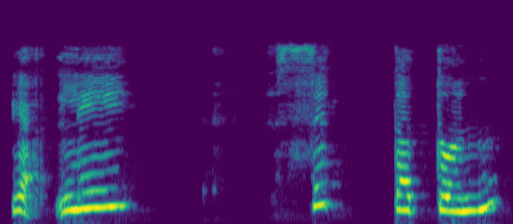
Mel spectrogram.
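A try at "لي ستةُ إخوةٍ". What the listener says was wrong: Sittato, not without tanween.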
